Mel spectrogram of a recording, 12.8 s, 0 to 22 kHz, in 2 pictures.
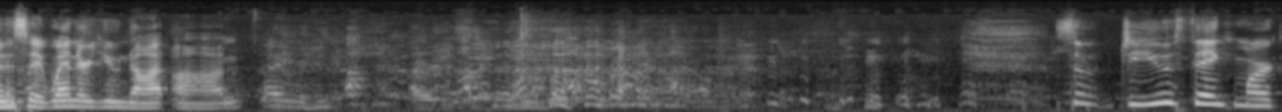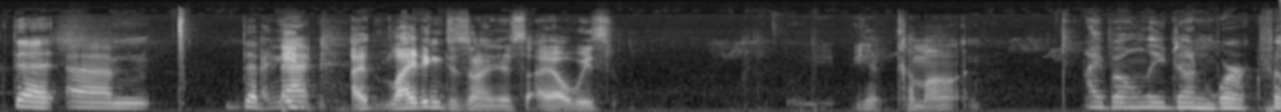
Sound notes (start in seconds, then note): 3.4 audience laughs; 3.4 laughs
